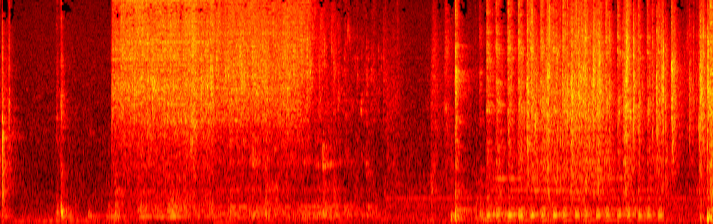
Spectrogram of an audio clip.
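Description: Kitchen tap running into a stainless steel sink to rinse fruit in a mesh strainer. The water comes on about two seconds in and stops about three seconds later, then runs again from about seven seconds in, with a few knocks in it.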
